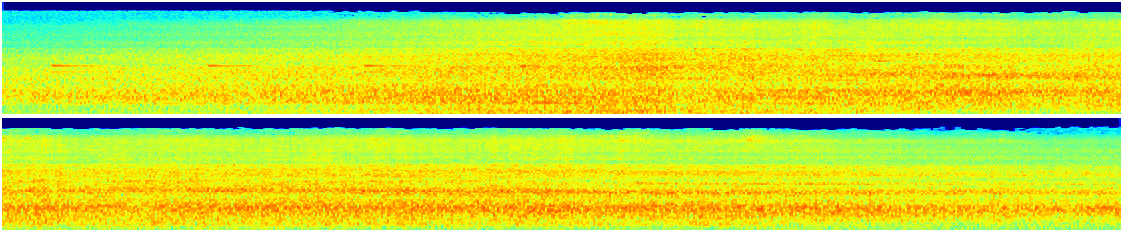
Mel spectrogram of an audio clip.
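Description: Train of passenger coaches rolling past at speed: a steady rumble of wheels on the rails that swells over the first few seconds and then holds.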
